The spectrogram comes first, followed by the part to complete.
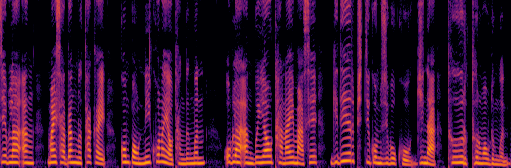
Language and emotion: Bodo, fearful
